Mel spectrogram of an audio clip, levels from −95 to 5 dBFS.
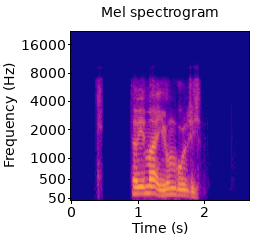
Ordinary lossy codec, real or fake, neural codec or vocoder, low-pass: Opus, 32 kbps; fake; codec, 16 kHz, 0.8 kbps, ZipCodec; 7.2 kHz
